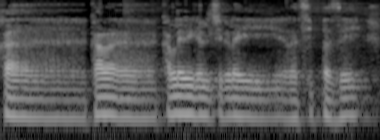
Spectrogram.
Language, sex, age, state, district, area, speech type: Tamil, male, 60+, Tamil Nadu, Tiruppur, urban, spontaneous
